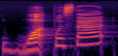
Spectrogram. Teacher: If the person said something to you that sounded like it could have been a little bit rude, and you want them to repeat themselves, and you’re going to show a little annoyance or a little bit of kind of defensiveness, you’re going to stress the “what” at the beginning of the sentence. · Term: extra stress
